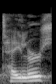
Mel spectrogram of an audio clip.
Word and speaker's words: Taylors: Brother Joe comes from Taylors, and that is how you say it, Taylors, South Carolina, where he's been preaching the last 3.5 years.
